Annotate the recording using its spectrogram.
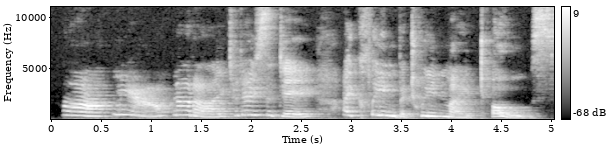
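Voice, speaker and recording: This put-on character voice is squeaky and extremely high in pitch. It moves at a fairly slow pace with a slight echo. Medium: read story. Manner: meowing interjections.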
